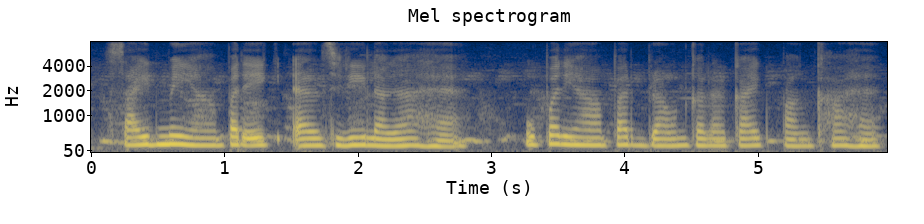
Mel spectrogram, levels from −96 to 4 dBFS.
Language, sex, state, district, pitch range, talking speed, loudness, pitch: Hindi, female, Odisha, Sambalpur, 185-210 Hz, 170 wpm, -16 LUFS, 195 Hz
